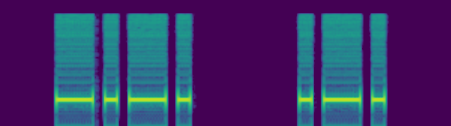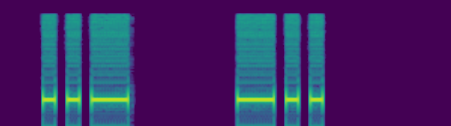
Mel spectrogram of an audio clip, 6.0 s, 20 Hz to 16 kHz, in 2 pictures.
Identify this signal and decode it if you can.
Morse code, heard as a keyed tone, about 15 wpm, spaced as for 8 wpm, 800 Hz. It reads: CRUD
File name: Spaced Alphas / Spaced Alphas mp3s / Cs sp @13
